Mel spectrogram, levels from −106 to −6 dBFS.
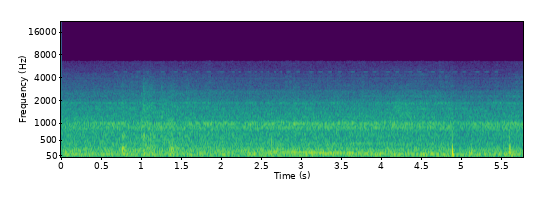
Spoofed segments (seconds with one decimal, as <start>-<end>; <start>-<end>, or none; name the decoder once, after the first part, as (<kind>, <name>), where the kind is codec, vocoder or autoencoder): none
